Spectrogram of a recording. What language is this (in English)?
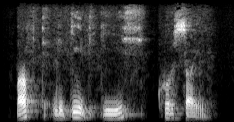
Esperanto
